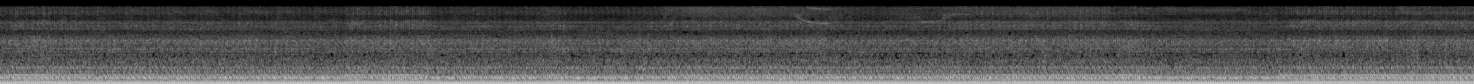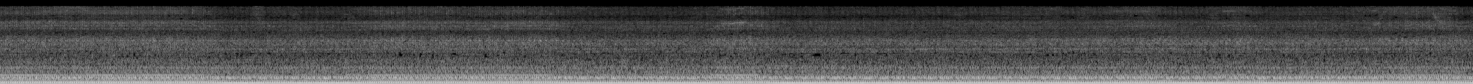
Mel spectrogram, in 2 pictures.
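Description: John Deere 1025R tractor's three-cylinder diesel engine running steadily while it powers the 260B backhoe digging a trench, with the tone shifting slightly every few seconds as the hydraulics take up load.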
